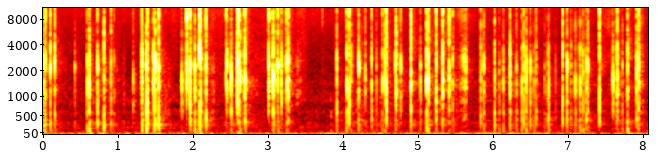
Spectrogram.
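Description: Long nails tap and scratch the top cover of a large, thick, white-edged book lying flat, a solid stack of paper. The clip is a quiet, irregular run of rapid, sharp, dry clicks and brief scratches, bright and papery, each one stopping dead with no ring.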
